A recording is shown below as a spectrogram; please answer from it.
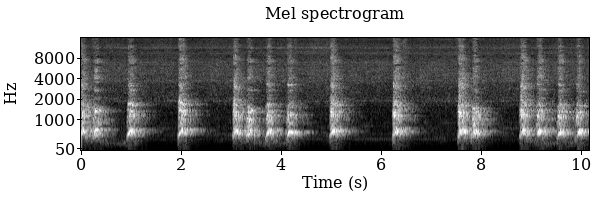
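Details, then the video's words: Domestic dog uneasy about a newly arrived robot vacuum, barking repeatedly: loud punchy woofs in irregular bursts, single and in quick runs of three or four, over a low constant machine hum. "IRobot Roomba works great except for the barking dog!"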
